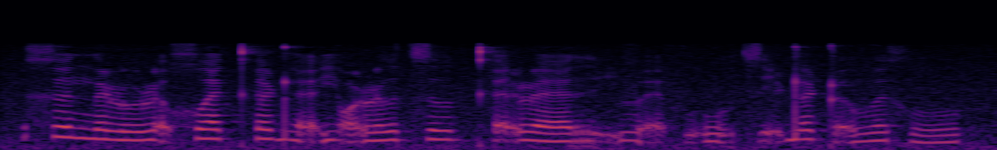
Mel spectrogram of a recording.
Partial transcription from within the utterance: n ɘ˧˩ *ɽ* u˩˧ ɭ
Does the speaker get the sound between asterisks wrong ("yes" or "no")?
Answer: yes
